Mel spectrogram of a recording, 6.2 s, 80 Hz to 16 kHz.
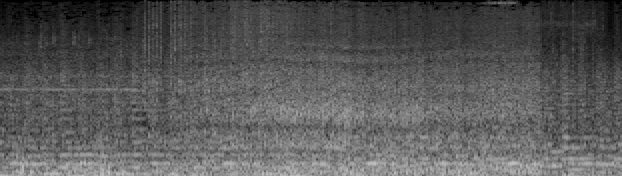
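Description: Bayraktar TB3 drone's propeller engine running on the runway during its run test: a steady rushing noise that cuts off suddenly near the end, with background music underneath.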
